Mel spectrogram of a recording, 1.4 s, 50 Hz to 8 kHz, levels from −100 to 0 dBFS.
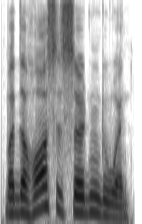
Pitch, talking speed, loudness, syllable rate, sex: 155 Hz, 295 wpm, -16 LUFS, 7.3 syllables/s, male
